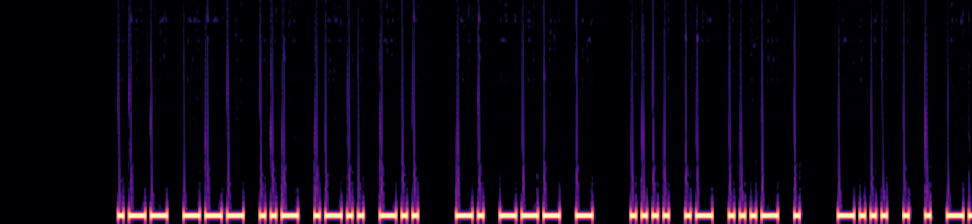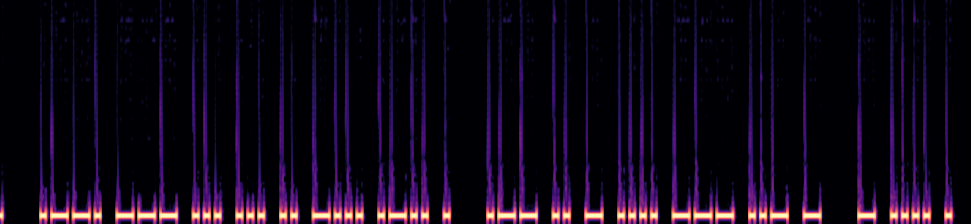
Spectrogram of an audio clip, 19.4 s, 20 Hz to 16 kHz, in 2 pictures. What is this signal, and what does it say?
Morse code, heard as a keyed tone, about 22 wpm, 700 Hz. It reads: WOULD NOT HAVE BEEN POSSIBLE WITHOUT THE
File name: practice / 22wpm / Sets of 7 Words - 22wpm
